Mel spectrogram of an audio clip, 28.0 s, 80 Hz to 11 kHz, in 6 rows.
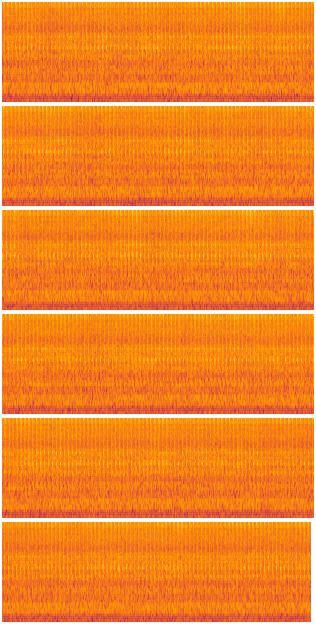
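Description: Steady mechanical whir with a constant hum, with no change or break: the running sound of an 8mm film projector.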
